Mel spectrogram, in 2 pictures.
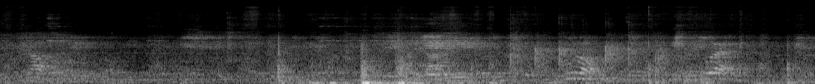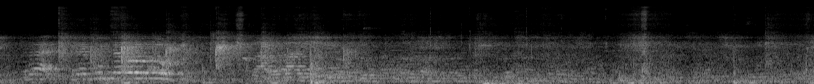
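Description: Indistinct voices of people talking and calling out, echoing in a large hall, with a single thump about four seconds in.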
